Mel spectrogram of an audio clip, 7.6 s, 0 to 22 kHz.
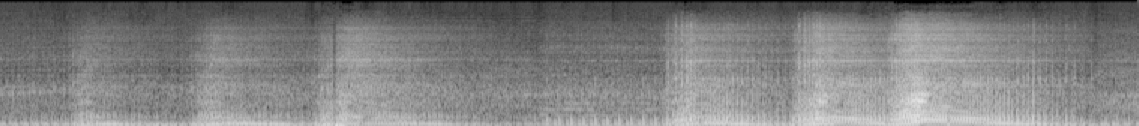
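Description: A Royal Enfield Interceptor 650 engine fires up with a clattering start, then runs and blips the throttle in several rising revs, close and fairly loud, with no talk over it.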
